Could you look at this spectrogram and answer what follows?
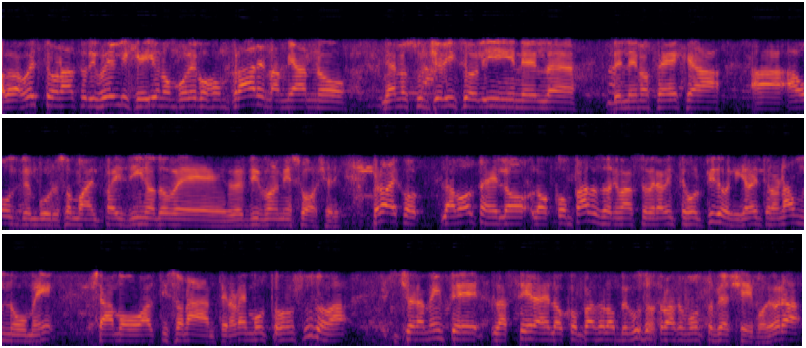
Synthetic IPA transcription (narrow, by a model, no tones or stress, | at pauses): alːoːɾakwest̪oɛunalt̪ɾod̪ikwelːik̟eiːonõɱvoleːvokompɾaːɾemamːianːomianːosud͡ʒːeɾiːt̪olinel | d̪elːenot̪ɛːka | aːold̪emburɡsomːailpaeziːnod̪oːved̪ovevːiːvonoimjɛjswɔːt͡ʃeɾipeɾɔɛkːo | lavɔlt̪ak̟elːɔloɔkːompɾaːt̪os̬ɔnrːimast̪oveɾament̪ekolpiːt̪opeɾk̟ekːjaɾament̪enonaunːoːme | d̪it͡ʃaːmoalt̪isonant̪enonɛmːolt̪okonoʃːuːt̪oma | sint͡ʃeɾament̪elaseːɾak̟elːɔkːompɾaːt̪olɔbevuːt̪̬oɔt̪ːɾovaːt̪omolt̪opjat͡ʃeːvoleoːɾa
